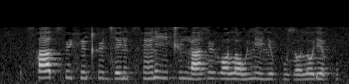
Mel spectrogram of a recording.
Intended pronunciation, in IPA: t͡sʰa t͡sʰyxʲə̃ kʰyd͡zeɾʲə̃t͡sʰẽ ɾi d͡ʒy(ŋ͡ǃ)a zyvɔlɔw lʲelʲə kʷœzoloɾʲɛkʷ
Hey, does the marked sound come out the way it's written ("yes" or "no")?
no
